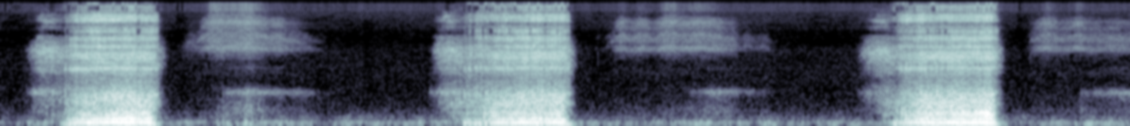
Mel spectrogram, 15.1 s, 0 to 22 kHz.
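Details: Loud heavy snoring during sleep: deep rattling snores on each breath in, softer breaths out, about 11 breaths a minute.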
